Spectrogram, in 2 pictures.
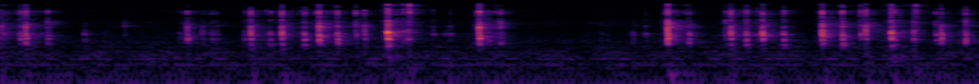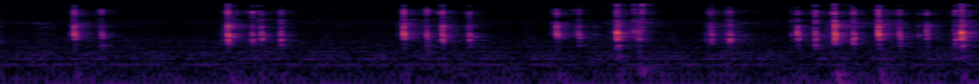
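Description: Bare fingertips type fast on a full-size black computer keyboard with plastic keycaps and a hollow body. Quick, bright, clicky taps come in uneven bursts with short pauses, each tap dying away almost instantly with little low end.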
